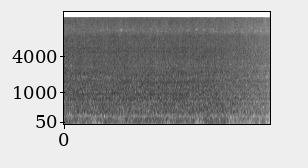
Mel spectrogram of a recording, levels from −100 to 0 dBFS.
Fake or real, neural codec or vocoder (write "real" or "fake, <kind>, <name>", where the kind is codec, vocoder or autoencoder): fake, vocoder, Vocos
